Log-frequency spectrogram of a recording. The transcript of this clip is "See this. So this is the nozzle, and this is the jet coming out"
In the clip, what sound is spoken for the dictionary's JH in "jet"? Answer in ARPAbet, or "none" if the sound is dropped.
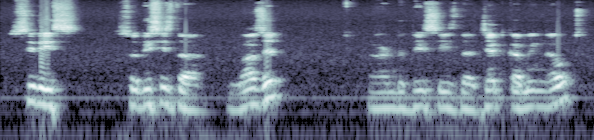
JH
